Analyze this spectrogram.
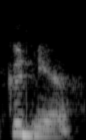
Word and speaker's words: Godenir: It's Godenir. So Godenir. Close. Godenir. Okay. Godenir. But it's spelled Godenir, so.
